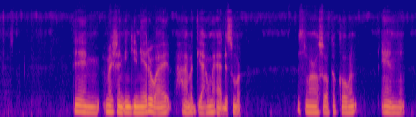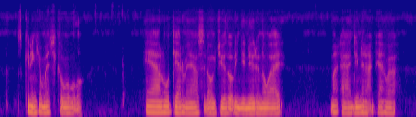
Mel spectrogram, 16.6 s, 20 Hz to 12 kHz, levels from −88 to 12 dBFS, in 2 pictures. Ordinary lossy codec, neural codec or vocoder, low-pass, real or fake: none; codec, 24 kHz, 0.9 kbps, WavTokenizer, small release; none; fake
